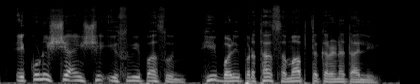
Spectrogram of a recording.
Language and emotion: Marathi, neutral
